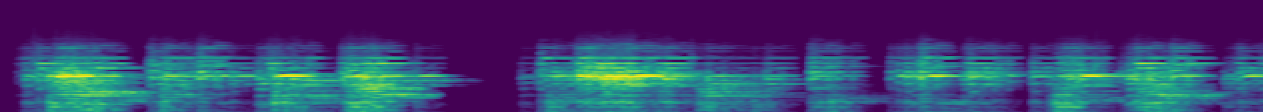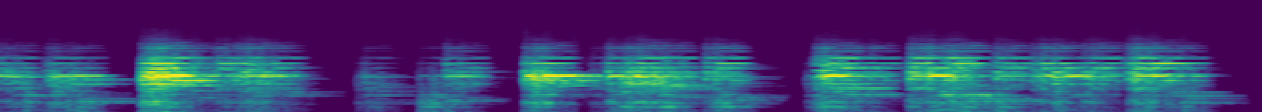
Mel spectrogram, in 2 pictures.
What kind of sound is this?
Metal granulation made with FFT analysis of a voice sound file.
